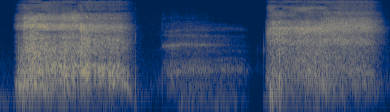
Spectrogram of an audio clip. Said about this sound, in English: Sorry, I got to take my nasal spray real quick.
